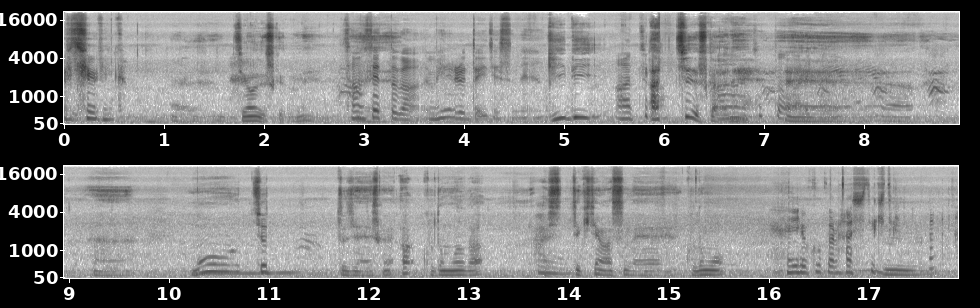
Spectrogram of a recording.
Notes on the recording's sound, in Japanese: 今回、僕らは別府で一泊して大分市に向かうのですが、夕暮れ海岸沿いの公園はあまりにも素晴らしかったので、ついここでバイノーラルで収録することにしました。空間をきちんと感じて、受け取って、音楽もなく、マイクを立てたら、ただ10分間の他愛もない話。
